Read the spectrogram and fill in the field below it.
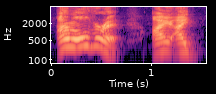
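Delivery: loud, high exasperated cry of I'm over it; exasperated outburst. Real, not acted. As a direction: burst out, fed up at last. Exasperated rant about Conor.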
